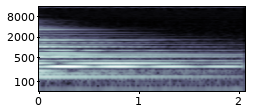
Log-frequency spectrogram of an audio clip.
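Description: A C-shape chord on a steel-string acoustic guitar, capoed at the first fret, ringing out and slowly fading with no new strum.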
